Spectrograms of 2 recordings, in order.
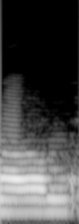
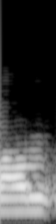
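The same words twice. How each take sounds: First: The word is drawn out at moderate length. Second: The word is said short and quick. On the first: "ये दीर्घ उच्चारण है" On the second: "ये हर्ष उच्चारण है"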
